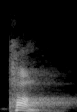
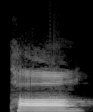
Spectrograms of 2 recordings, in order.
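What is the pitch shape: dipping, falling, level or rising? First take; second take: falling; level. First: The pitch falls sharply from high to low. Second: The pitch stays high and level. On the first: It means hot or to scald. "사성" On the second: It means soup. "일성"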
